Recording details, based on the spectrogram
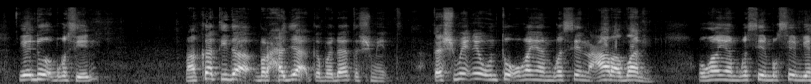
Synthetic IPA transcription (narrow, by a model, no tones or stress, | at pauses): diadʊʔbəɾsɪn | mãkat̪idaʔbərhad͡ʒaʔkəpadat̪aʃmɪt̪̚ː | aʃmɪt̪̚niunt̪ʊkoɾaŋjaŋbəɾəsɪnʕaɾɑd̪ˤan | oɣaŋjaŋbəɾsɪnbərsɪnbia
